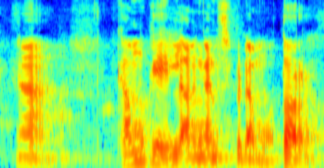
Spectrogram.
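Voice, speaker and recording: A man's voice: fairly low pitch, very animated, moderate pace, pushed and bright. A man doing a puzzled rich young man. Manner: probing, bewildered questioning.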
